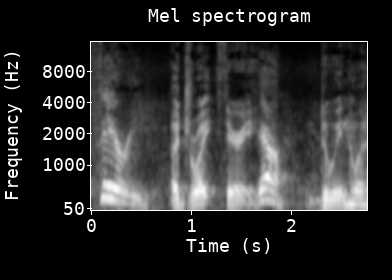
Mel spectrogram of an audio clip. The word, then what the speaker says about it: Adroit Theory: say that brewery shot what's what's the proper pronunciation what he's cheating adroit right very adroit theory yeah do we know what adroit means that's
